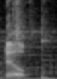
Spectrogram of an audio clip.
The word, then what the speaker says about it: Dill: But for that, my name is Andrew Dill. Follow me, well, friend me on Facebook, D-I-L-L, like the pickle.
